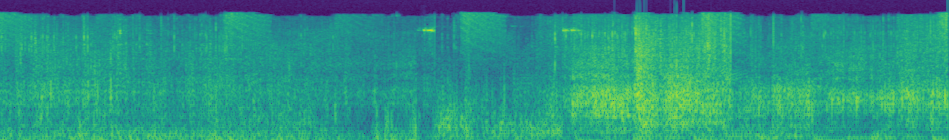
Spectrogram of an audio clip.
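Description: Wind buffeting the microphone of a bike-mounted camera, with the bicycle's tyres rolling over a gravel track; the rushing noise swells about three seconds in.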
